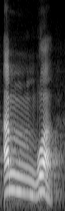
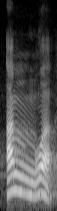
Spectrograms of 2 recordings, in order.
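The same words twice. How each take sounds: The two takes are said the same way.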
